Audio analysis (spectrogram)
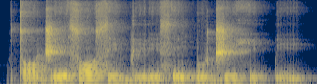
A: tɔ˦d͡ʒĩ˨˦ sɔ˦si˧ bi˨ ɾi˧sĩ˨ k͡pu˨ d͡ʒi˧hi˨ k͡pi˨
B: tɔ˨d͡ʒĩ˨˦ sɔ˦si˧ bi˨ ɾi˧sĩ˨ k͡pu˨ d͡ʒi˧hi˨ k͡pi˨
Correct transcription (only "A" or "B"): B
